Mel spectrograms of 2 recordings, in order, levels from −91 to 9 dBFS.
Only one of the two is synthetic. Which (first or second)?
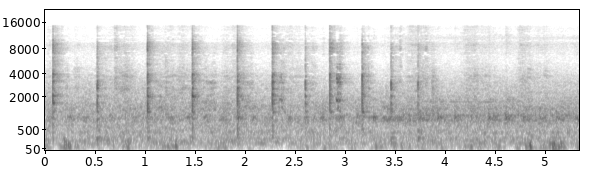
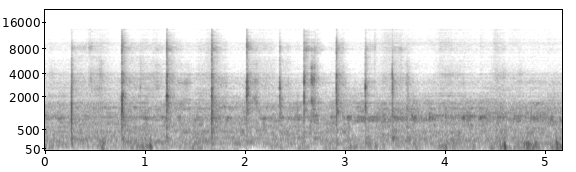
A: second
